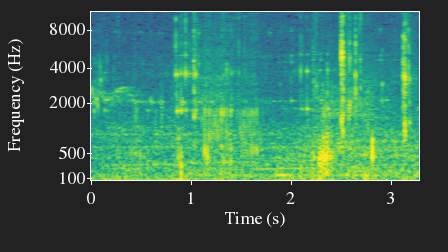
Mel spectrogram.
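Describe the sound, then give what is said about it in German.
Beer glasses clink together in a toast over Oettinger Export, with a few short, bright chinks amid soft liquid and pouring sounds. No voices are heard. “Dank unserem Gast haben wir aber das perfekte Exportbier gefunden. Oettinger Export. Prost.”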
